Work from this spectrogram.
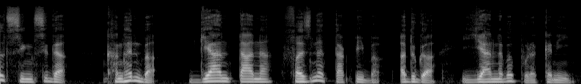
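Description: No dropouts, clicks, distortion or level jumps turn up anywhere in the recording.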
